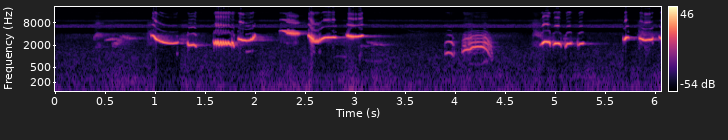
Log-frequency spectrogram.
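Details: Kacer dada hitam, the black-breasted Oriental magpie-robin, being stirred to sing: clear swooping whistles and chirps in quick succession, a harsh rattling note after a pause, then more repeated whistled phrases.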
